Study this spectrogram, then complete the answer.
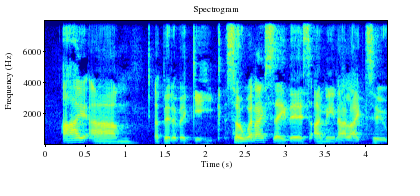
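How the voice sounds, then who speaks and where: This man has a British accent and a fairly low pitch. He talks at a fairly slow pace with ordinary pitch variation. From England. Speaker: English teacher. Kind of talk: casual talk to camera.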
